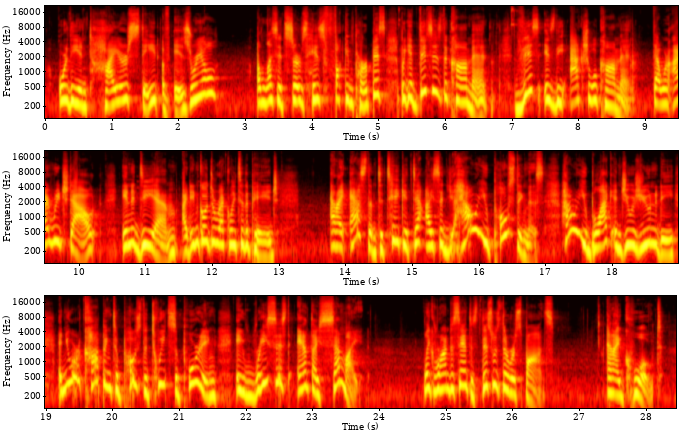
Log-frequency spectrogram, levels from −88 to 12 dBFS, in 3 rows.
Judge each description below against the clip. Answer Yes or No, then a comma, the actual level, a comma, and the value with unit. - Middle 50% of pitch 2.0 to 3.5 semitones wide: No, average, 4.7 semitones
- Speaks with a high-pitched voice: Yes, very high, 255 Hz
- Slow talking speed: No, average, 175 wpm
